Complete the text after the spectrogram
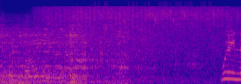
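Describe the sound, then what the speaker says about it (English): A juicy, cheesy burger sizzling on a grill, a steady close crackling hiss that eases toward the end before a brief voice cuts in. "We know that juicy, cheesy, grilled to perfection burger sounds amazing"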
